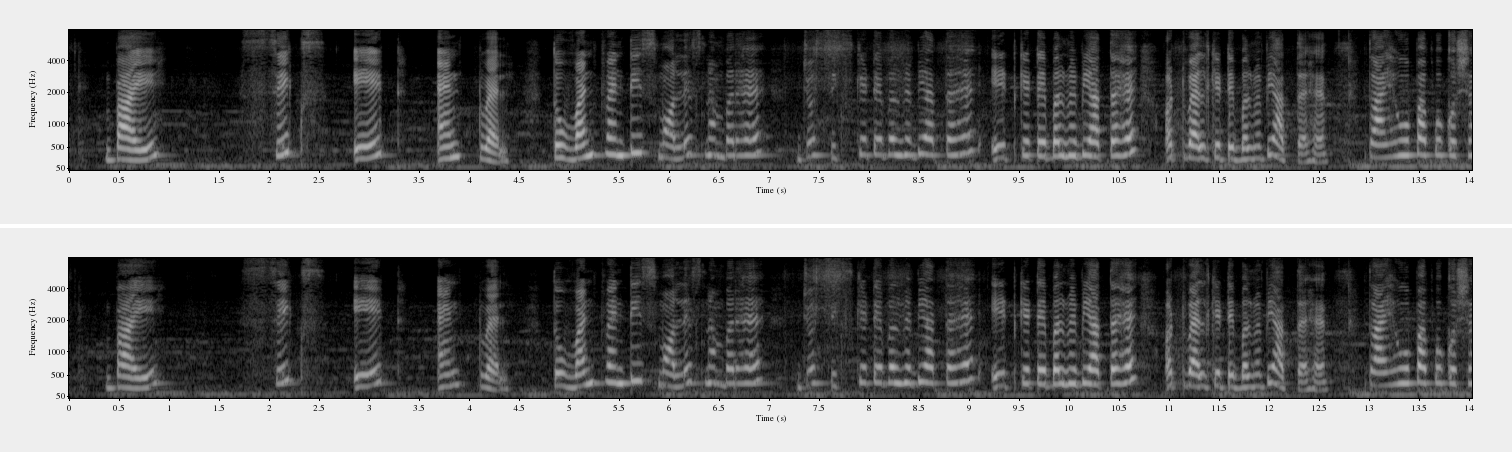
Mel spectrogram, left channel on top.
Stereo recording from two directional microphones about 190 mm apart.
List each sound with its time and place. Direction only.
0.5 s a woman's voice: 25° left (ahead or behind)
1.8 s music: 25° left (ahead or behind)
4.8 s a woman's voice: 20° left (ahead or behind); by 7.4 s centre (ahead or behind)
7.5 s speech: 15° right (ahead or behind)
8.7 s a woman's voice: centre (ahead or behind)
